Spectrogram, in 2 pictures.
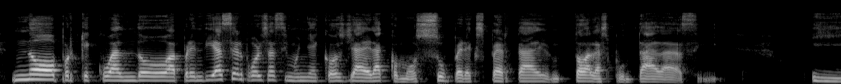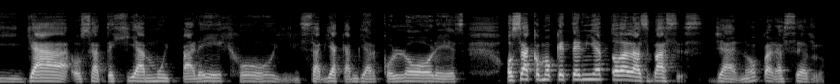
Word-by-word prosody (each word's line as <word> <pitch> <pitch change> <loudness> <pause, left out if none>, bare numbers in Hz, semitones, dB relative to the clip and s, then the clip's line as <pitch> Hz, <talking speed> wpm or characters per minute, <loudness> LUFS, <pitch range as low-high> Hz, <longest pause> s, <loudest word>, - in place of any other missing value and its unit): No, 225 0 +7
porque 195 -2 -6
cuando 185 -1 0
aprendí 180 +3 -2
a 210 - +4
hacer 230 +2 -2
bolsas 205 -1 -6
y - - -11
muñecos, 165 -1 -6
ya 165 -2 +1
era 170 +1 -1
como 130 -3 -7
superexperta 145 -2 -3
en 130 -1 -11
todas 150 0 +2
las 130 -1 -4
puntadas, 120 -1 -6
y - - -23 0.8
y 140 -6 -9
ya, 150 -1 +6
o - - -3
sea, 130 - -3
tejía 145 +2 0
muy 150 0 -4
parejo, 145 0 -4
y 130 - -15
sabía 145 +4 -2
cambiar 135 -2 -6
colores. 140 -2 -1 0.4
O 190 - +5
sea, 235 +5 +8
como 225 -1 +1
que 225 - +3
tenía 230 +1 +1
todas 215 -2 +8
las 170 -4 +4
bases 165 -1 0
ya, 145 -4 -3
¿no?, 135 - -7
para 130 - -1
hacerlo. 135 0 -7
155 Hz, 145 wpm, -22 LUFS, 140-185 Hz, 0.8 s, sea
